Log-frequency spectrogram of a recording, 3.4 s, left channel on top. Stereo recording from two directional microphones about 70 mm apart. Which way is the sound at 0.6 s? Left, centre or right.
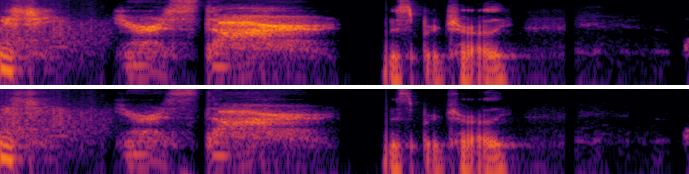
Right.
